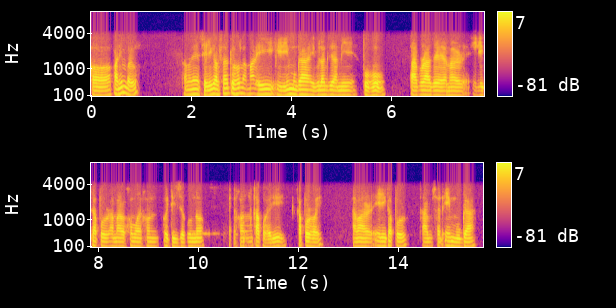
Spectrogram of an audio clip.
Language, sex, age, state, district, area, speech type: Assamese, female, 60+, Assam, Morigaon, urban, conversation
